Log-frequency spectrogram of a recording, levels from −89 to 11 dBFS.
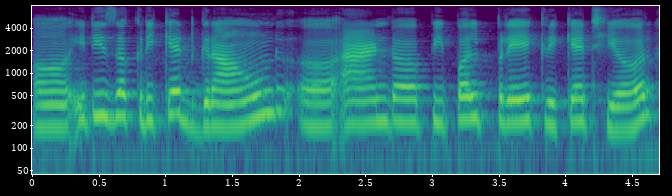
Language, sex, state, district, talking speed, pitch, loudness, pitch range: English, female, Gujarat, Valsad, 155 wpm, 220 Hz, -16 LUFS, 200-245 Hz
